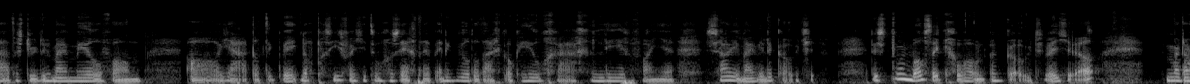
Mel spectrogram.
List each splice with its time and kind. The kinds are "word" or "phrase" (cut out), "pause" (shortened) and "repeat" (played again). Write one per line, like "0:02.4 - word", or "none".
0:01.8 - pause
